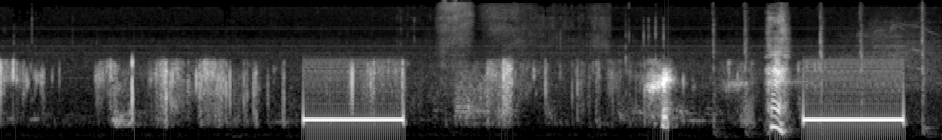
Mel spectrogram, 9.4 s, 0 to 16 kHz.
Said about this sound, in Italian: Squilla il telefono della zanzara alle 18.53.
